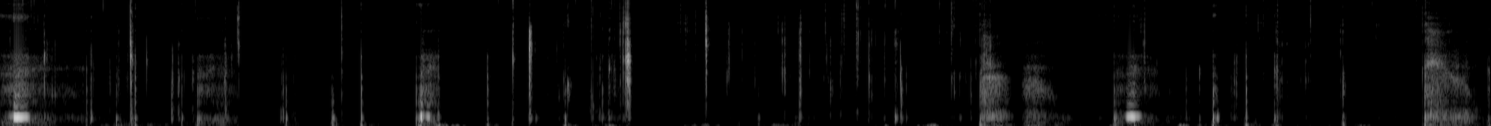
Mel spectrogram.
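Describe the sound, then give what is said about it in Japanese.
Wet licking and smacking mouth sounds from a woman very close to a newly bought microphone, with soft sticky clicks and squelches arriving in irregular bursts against near silence, with no talking. “お姉ちゃんが生々しく舐める音、なんな風に聞こえた？”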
